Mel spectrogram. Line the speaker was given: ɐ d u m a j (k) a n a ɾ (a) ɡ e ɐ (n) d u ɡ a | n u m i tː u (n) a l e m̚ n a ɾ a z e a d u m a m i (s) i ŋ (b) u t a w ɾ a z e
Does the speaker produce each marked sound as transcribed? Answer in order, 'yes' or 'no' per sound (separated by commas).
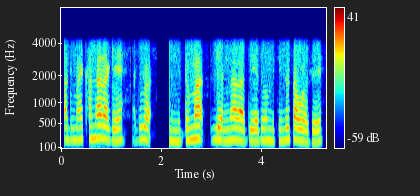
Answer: no, yes, no, no, no, no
